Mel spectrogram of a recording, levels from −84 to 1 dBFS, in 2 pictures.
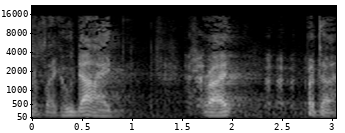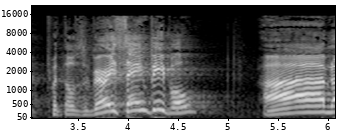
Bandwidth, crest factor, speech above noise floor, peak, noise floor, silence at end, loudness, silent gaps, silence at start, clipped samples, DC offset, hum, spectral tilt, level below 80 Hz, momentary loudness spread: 15.5 kHz; 16 dB; 39 dB; -4 dBFS; -56 dBFS; 0 s; -16 LUFS; none; 0 s; under 0.1%; under 0.1%; none; -2.5 dB/octave; -64 dBFS; 23 LU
